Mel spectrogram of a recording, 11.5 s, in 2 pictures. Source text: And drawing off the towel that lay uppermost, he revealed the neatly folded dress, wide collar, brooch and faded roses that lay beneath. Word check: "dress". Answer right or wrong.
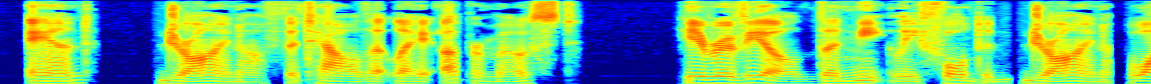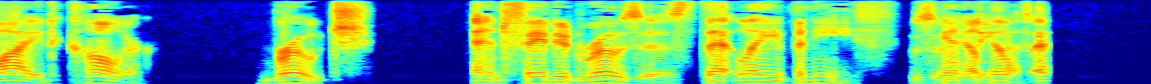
wrong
